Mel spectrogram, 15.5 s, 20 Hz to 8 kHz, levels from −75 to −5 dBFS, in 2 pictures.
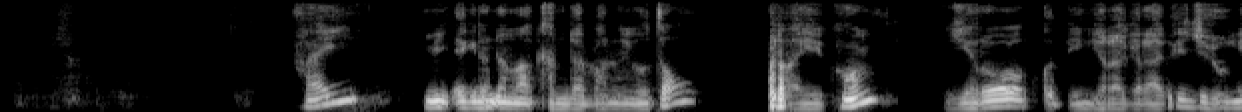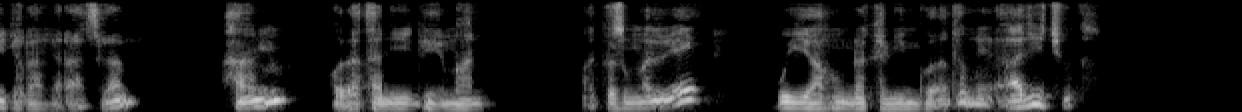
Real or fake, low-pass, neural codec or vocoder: fake; 7.2 kHz; codec, 24 kHz, 1 kbps, SNAC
